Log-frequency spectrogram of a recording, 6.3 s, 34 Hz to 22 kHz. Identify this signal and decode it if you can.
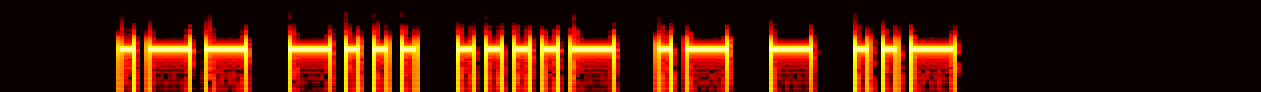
Morse code, heard as a keyed tone, about 17 wpm, 700 Hz. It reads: WB4ATU
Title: USA Call Signs 17wpm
